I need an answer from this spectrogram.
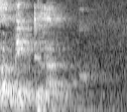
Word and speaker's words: amygdala: this way to housed it is called Amity write it down and make dinner I made the life a m y the d a uh but it's pronounced as amygdala that's your people to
